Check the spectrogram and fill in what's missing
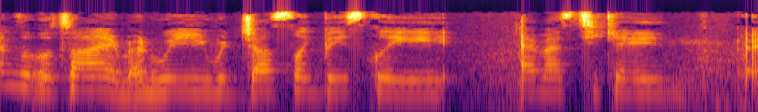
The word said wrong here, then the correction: MST3K: I can't even say it properly. – MST3K.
